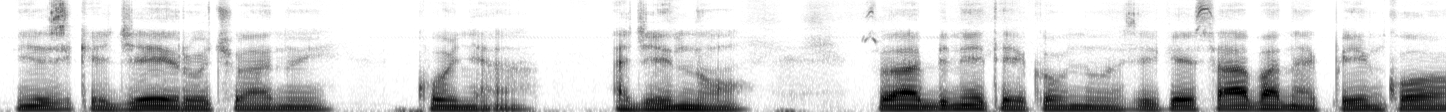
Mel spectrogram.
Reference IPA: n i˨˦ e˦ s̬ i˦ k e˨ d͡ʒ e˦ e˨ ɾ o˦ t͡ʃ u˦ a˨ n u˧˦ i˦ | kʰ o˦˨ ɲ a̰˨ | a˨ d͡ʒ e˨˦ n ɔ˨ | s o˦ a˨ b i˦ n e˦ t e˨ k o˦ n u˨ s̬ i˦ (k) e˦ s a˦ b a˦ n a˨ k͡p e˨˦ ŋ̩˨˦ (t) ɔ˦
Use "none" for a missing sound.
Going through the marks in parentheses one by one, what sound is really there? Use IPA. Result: k, k

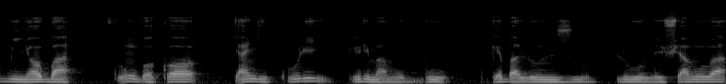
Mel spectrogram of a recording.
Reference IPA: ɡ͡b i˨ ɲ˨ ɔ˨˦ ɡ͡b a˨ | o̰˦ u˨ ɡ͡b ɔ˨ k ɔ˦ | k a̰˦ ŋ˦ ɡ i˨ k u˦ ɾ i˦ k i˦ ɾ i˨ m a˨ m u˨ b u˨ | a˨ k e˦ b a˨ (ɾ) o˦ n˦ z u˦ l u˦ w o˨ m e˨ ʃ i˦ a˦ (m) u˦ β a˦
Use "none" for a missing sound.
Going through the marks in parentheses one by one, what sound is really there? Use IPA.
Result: l, m

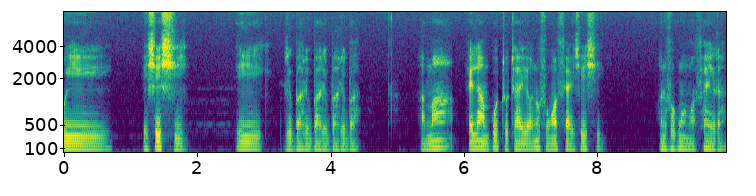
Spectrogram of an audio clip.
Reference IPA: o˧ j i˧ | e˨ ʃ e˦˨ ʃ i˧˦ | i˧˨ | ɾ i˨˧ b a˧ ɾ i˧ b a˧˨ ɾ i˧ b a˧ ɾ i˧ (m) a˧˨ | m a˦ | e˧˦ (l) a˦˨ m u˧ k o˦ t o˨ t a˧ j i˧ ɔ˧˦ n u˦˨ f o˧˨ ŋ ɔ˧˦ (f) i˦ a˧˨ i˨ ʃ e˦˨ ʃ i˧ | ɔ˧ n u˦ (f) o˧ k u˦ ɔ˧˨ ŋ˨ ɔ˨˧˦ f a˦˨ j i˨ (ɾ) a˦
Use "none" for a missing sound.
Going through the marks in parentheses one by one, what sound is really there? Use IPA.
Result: b, l, f, f, ɾ

